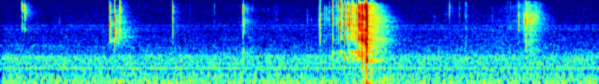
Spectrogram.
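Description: Scattered light clicks of a small plastic module being handled, with one brief crinkling rustle about two and a half seconds in as the protective plastic film is peeled off a small solar panel.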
